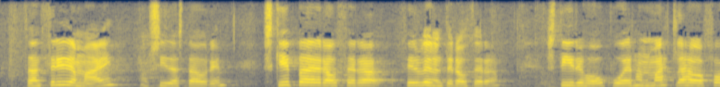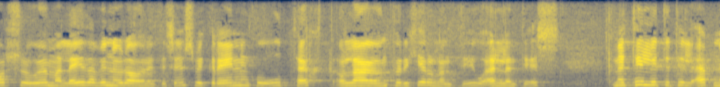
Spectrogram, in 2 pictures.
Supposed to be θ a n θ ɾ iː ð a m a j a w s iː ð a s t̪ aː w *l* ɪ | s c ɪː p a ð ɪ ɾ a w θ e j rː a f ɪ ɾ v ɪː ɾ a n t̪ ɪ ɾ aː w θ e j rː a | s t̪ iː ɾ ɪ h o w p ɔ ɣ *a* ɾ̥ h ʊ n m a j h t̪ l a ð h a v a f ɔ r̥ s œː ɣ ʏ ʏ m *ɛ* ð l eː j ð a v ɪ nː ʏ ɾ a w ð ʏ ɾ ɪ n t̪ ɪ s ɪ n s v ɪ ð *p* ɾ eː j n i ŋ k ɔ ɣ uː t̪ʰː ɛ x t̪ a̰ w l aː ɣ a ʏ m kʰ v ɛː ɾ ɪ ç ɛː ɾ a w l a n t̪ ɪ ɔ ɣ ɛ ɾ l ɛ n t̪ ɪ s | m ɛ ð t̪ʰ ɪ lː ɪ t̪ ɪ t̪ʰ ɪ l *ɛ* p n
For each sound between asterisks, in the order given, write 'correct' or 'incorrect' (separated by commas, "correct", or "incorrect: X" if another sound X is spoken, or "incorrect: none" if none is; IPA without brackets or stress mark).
incorrect: ɾ, incorrect: ɛ, incorrect: a, incorrect: k, correct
